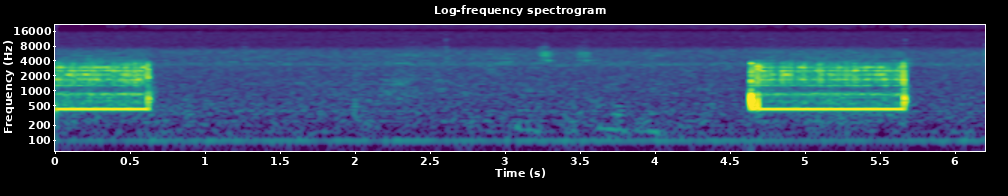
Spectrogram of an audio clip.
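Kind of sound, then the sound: signal or alarm, telephone number being dialed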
